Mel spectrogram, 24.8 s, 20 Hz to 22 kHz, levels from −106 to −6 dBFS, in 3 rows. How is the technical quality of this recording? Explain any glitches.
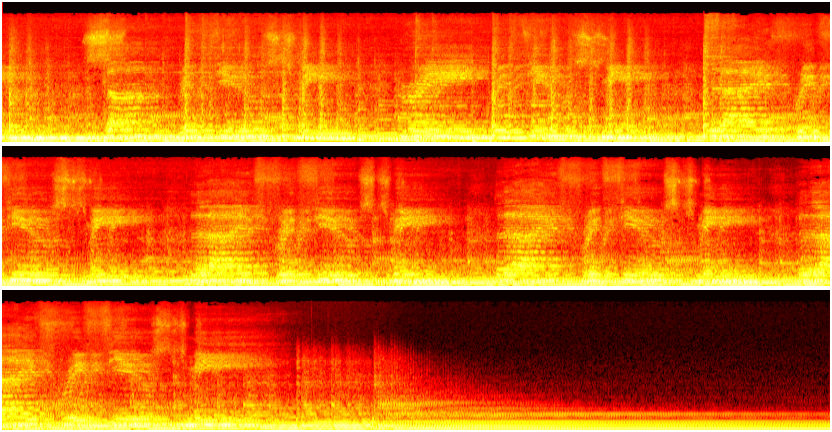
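The recording carries one clear fault from start to finish: a doubled audio track. A second, full-band copy of everything trails the original by roughly 150 ms, sitting a few decibels lower, around 5 dB down. This is most likely the same signal captured again through a slower path and mixed back in. What separates it from room echo or reverb is that there's only one repeat, at a fixed offset, with no decay tail and no change in tone, so every onset is smeared into a distinct, flat-sounding double.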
